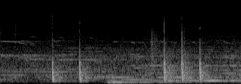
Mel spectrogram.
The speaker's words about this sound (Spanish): Argamasilla y su acompañante se acercan a una puerta de madera sin rótulos identificativos. Gromek llama a la puerta.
